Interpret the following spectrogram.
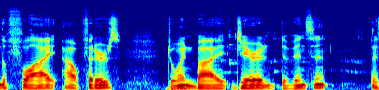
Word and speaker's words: Jared DiVincent: Today I am in Brunswick, Georgia at On the Fly Outfitters, joined by Jared DiVincent.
